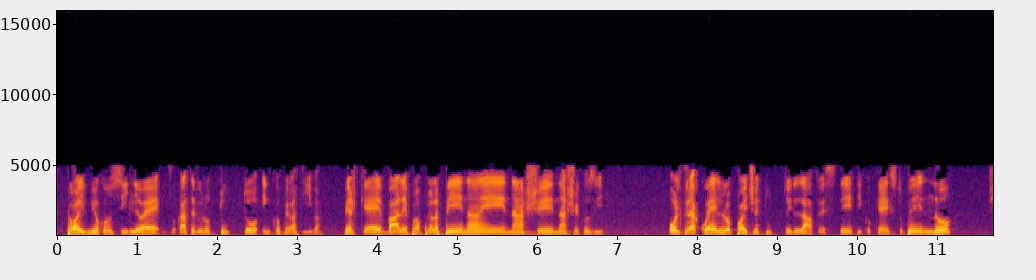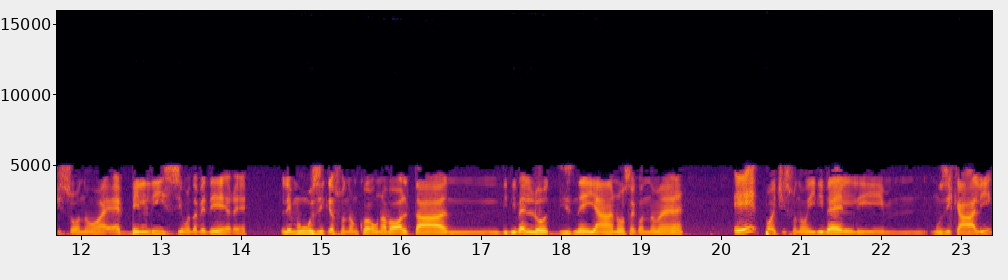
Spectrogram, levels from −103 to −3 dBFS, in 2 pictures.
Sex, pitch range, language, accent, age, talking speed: male, 115-145 Hz, Italian, native, 20-39, 145 wpm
